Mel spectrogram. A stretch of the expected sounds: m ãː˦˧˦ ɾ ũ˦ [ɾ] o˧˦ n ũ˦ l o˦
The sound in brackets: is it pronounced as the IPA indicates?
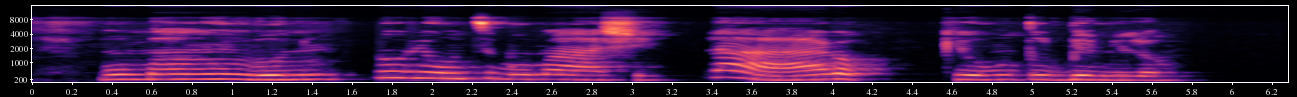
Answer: yes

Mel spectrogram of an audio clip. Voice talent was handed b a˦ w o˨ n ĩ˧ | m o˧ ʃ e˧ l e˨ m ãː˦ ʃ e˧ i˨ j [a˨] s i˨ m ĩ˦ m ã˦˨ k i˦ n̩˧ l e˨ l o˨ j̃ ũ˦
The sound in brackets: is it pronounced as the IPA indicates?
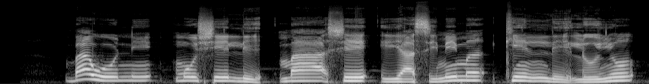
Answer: yes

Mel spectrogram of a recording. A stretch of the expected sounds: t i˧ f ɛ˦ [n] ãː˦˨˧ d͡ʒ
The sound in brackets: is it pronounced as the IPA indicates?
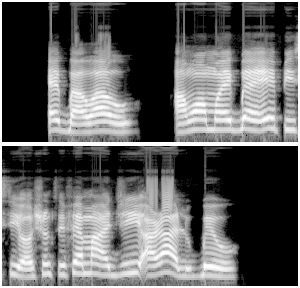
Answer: no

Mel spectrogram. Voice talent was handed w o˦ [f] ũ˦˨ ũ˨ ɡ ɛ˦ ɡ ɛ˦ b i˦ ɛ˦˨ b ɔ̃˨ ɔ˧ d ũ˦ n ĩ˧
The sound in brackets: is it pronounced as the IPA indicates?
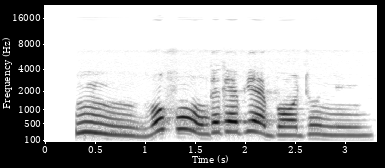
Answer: yes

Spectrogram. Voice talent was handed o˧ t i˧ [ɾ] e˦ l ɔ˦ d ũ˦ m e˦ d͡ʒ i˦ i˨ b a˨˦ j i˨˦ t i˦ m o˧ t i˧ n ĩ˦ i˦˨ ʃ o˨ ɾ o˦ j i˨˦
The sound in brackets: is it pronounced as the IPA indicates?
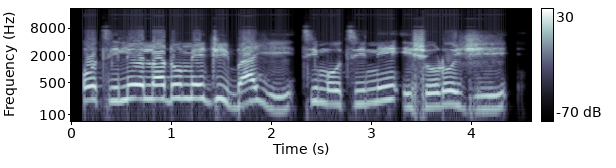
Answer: no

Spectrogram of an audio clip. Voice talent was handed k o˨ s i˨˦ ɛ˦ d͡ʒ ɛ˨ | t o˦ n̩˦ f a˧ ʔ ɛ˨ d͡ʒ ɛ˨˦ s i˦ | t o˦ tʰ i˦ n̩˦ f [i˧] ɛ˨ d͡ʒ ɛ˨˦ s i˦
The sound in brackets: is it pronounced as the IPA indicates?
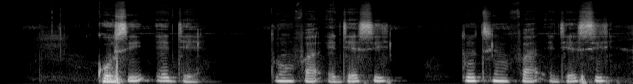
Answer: no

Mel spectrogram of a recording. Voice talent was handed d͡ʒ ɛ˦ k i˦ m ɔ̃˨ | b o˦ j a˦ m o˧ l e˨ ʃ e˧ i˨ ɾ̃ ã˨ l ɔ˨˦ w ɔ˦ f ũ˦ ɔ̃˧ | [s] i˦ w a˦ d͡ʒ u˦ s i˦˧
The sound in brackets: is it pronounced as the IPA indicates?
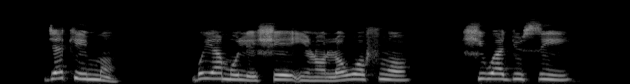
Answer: no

